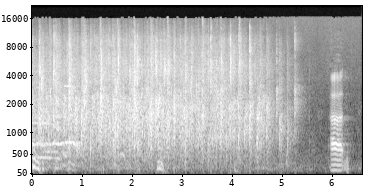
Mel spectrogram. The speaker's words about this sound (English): In shock, didn't know what to do. They clapped.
